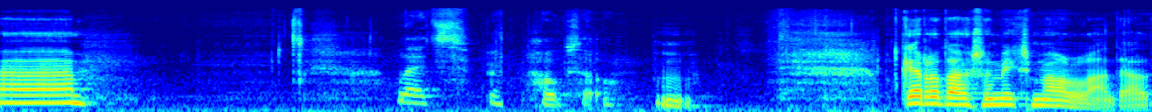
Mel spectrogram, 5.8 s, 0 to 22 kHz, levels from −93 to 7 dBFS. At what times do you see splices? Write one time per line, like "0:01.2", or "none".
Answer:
0:02.5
